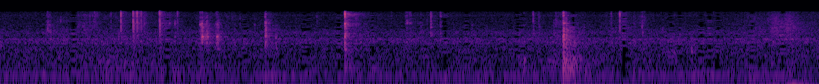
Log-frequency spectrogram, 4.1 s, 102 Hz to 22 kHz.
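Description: Faint, scattered plastic clicks and ticks as a green pluggable screw-terminal power connector is pushed into its header on a RAMPS 1.4 board. The sharpest clicks come a little under two seconds in and again near three seconds.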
